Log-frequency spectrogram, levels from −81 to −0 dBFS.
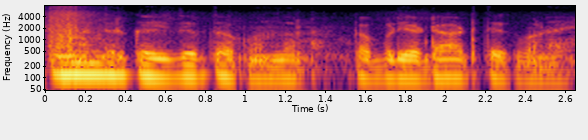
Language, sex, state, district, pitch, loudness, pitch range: Garhwali, male, Uttarakhand, Uttarkashi, 100 Hz, -17 LUFS, 95-110 Hz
